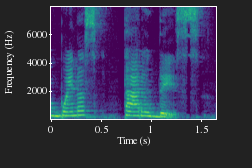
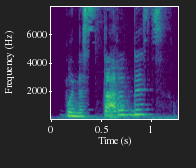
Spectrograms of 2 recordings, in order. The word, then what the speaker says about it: buenas tardes: Eu tenho um tremido, eu faço um tremido quando eu falo de tardes. Buenas tardes. Buenas tardes. Certo? Então, a língua dá uma tremidinha dentro da boca na hora de falar o tardes.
